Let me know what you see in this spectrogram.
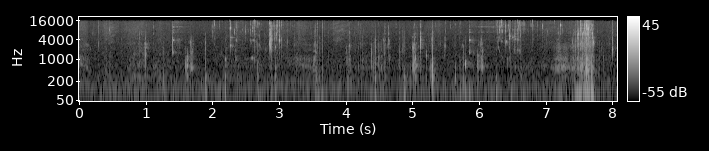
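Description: Close-miked chewing of fermented skate (hongeo) with boiled pork and aged kimchi: a run of small wet crunches and clicks, with one louder, longer crunch near the end.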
